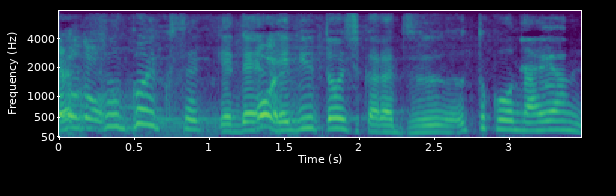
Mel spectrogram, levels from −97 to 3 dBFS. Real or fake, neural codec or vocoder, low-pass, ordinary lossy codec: fake; codec, 16 kHz, 8 kbps, FreqCodec, smaller model; 7.2 kHz; none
